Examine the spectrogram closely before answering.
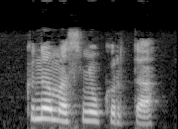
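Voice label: "кынӧмӧс нюкыртӧ", Komi, female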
